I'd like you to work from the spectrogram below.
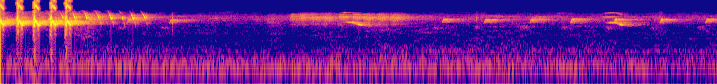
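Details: Grey-cheeked Bulbul in lively song, opening with a loud quick run of high notes, then a string of softer, short, evenly spaced whistled notes.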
